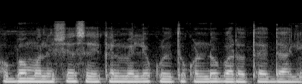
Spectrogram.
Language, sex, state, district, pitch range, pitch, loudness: Kannada, male, Karnataka, Bidar, 125-130 Hz, 125 Hz, -15 LUFS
